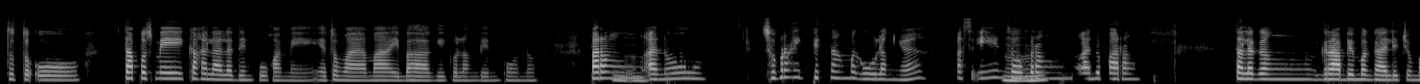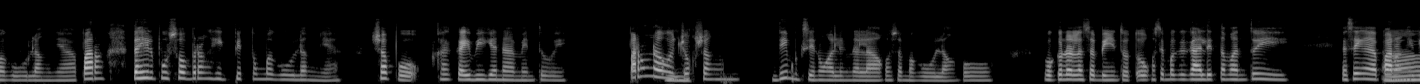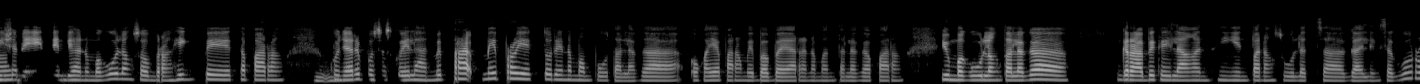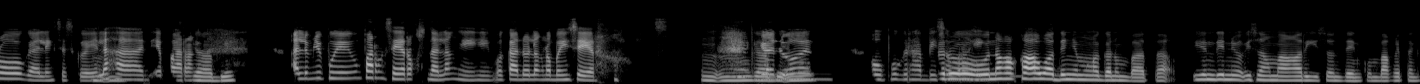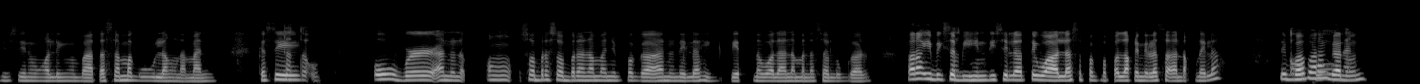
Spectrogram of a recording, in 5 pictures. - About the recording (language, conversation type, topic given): Filipino, unstructured, Ano ang palagay mo sa mga taong laging nagsisinungaling kahit sa maliliit na bagay lang?
- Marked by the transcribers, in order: laughing while speaking: "xerox"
